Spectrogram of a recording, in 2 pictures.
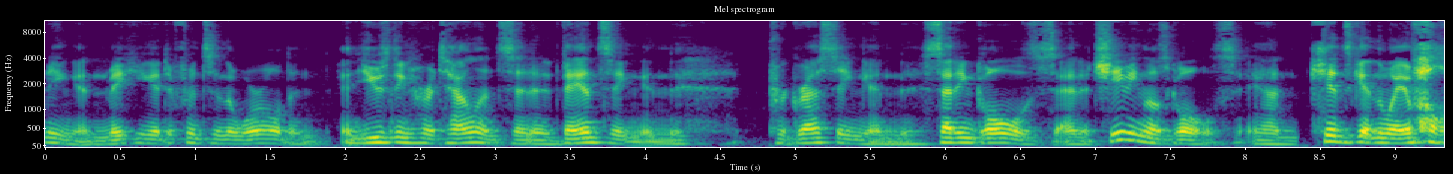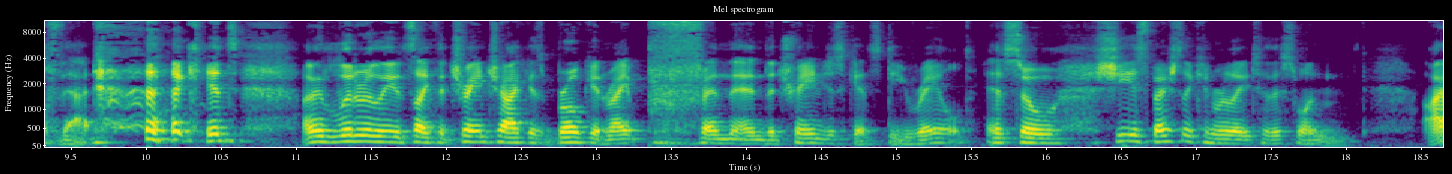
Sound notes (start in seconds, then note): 9.6 laughs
